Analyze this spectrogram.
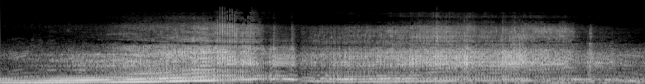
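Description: Engine of a late-model Volvo V60 small wagon, a steady loud drone with rough harmonics that shift in pitch as it revs, dipping briefly midway before building again.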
